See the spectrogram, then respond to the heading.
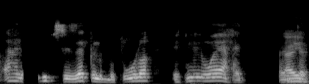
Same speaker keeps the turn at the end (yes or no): yes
